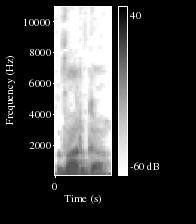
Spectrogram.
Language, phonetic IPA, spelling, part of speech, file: Polish, [ˈvarɡa], warga, noun, Pl-warga.ogg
